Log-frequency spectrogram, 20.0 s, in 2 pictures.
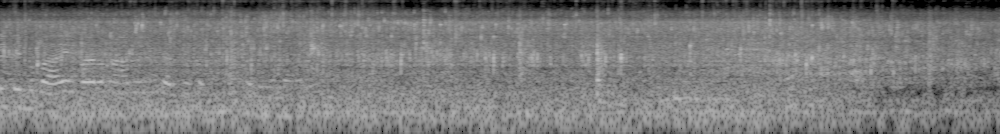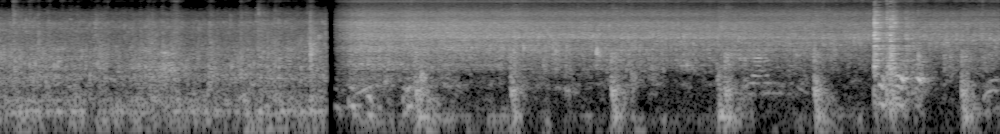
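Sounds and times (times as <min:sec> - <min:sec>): tofu deep-frying in oil: 0:00.0 - 0:20.0.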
